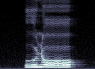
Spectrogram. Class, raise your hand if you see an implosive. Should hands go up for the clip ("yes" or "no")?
no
